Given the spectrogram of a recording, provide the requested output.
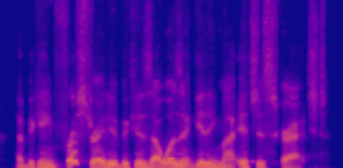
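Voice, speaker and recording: A man with a Southern US accent has a dark, mellow tone. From US South, Alabama. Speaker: insurance agency owner. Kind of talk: interview.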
